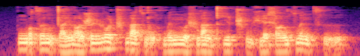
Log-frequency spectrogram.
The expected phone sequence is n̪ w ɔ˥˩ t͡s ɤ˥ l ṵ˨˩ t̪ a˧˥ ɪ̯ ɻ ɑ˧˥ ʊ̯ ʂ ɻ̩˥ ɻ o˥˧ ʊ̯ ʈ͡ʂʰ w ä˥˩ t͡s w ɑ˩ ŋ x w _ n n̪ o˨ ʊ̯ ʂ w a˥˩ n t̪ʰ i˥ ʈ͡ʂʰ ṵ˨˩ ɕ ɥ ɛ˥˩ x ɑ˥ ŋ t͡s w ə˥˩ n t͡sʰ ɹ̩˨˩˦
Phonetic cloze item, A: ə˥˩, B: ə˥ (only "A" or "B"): B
